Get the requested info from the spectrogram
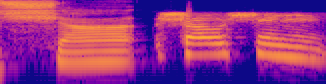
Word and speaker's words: Shaoxing: Shaoxing wine.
